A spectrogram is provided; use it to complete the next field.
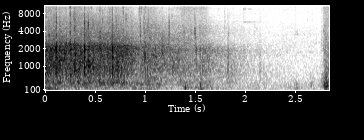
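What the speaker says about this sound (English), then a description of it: "Let's give a round of applause to our next group of panelists" Applause from a community-forum audience at a gun-violence panel, clapping loudly at first then thinning and fading out over about two seconds, followed by a brief sound at the end.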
